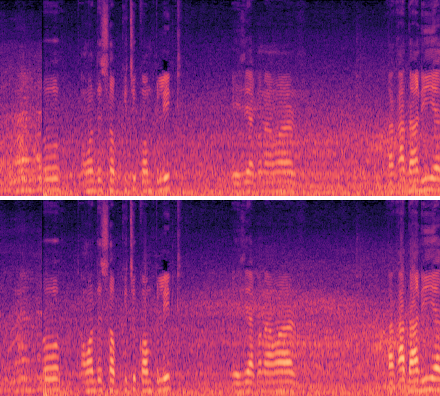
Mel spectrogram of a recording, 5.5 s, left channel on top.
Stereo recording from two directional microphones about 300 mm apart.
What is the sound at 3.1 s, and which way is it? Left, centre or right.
Speech, centre.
